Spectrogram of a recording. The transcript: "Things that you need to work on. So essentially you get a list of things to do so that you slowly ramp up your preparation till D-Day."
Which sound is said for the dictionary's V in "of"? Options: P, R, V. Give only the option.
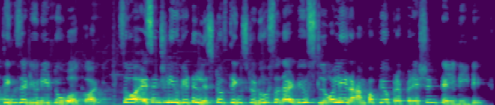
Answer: V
